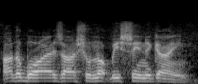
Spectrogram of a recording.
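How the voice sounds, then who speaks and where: Casting: straightforward, deferential young music-hall performer, Victorian radio drama, bright voice, slightly muffled sound. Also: male voice, on the high side, fairly even intonation, a little fast. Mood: sombre reading. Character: plain-spoken young Victorian music-hall strongman, earnest. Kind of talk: full-cast radio drama acting.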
